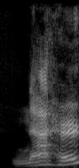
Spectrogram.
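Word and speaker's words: nathair: the Irish the Modern Irish word for snake naher is pronounced today Once Upon a Time was pronounced nather and it is related it is cognate as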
